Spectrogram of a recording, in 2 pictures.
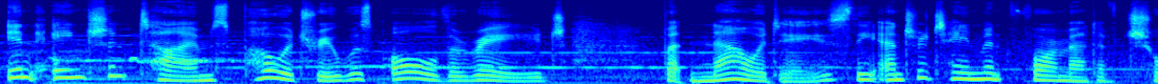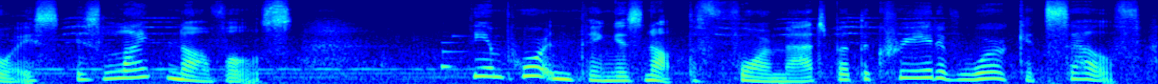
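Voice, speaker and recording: Casting: teasing regal fox priestess, lively pitch, soft music under. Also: female voice. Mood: persuasive. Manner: smooth, teasing, unhurried and regal. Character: sly, elegant fox-spirit priestess, teasing. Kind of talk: game cutscene voice acting. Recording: game audio with soft music behind.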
